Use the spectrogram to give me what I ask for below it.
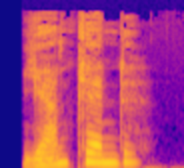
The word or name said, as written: jernplante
